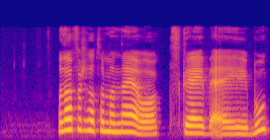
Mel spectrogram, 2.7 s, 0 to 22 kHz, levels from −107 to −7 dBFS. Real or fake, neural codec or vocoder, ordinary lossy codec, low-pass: fake; autoencoder, 22.05 kHz, a latent of 192 numbers a frame, VITS, trained on one speaker; none; 9.9 kHz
